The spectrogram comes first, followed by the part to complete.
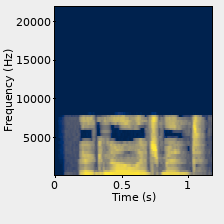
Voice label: "Acknowledgement" English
